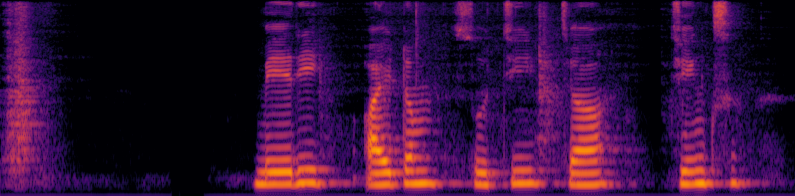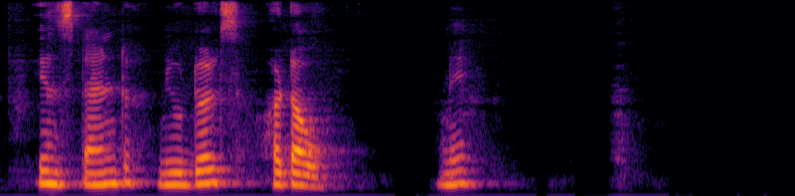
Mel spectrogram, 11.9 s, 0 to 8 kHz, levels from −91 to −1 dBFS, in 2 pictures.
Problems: none marked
